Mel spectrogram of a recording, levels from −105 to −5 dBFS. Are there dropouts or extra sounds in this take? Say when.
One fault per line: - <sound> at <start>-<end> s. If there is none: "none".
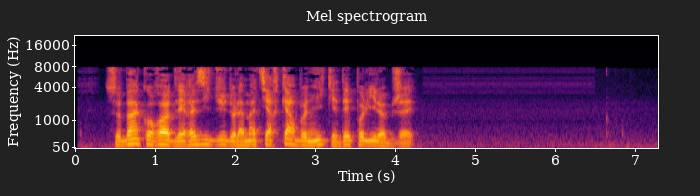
none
